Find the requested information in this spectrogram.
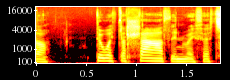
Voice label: "lladd", Welsh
